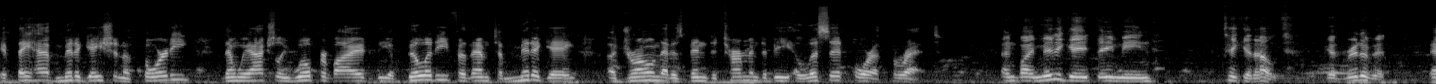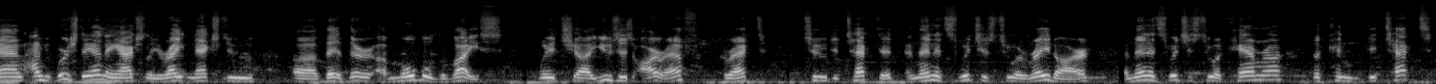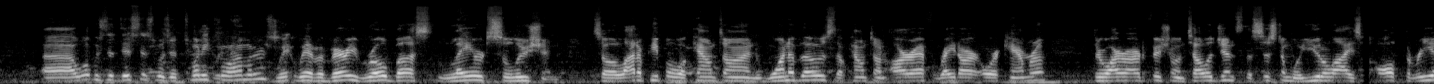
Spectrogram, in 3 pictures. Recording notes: live from Washington at an arms show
